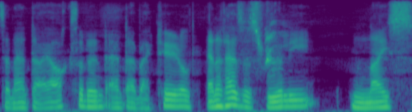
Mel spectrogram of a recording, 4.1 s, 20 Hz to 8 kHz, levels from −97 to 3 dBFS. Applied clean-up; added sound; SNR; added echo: neural mask model Resemble Enhance denoiser.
